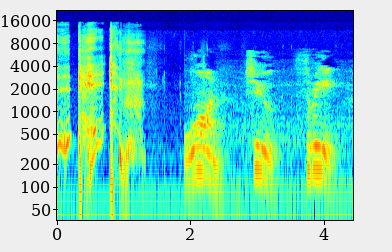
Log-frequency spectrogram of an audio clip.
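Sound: coughing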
